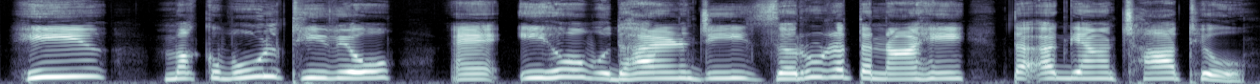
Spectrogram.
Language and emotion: Sindhi, neutral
